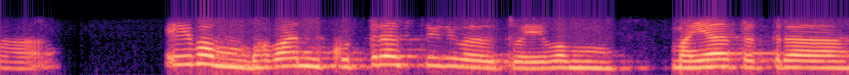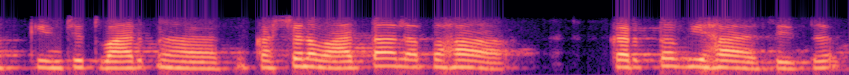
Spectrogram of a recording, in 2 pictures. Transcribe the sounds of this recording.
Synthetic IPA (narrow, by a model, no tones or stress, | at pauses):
a | eːʋɐmbʱɐʋaːnkut̪ɾɐst̪ʰit̪iʋɐd̪ɐt̪ueːʋɐmːɐjaːt̪ɐt̪ɾɐkiɲt͡ʃit̪ʋaːɾkɐʂɐɳɐʋaːɾt̪aːlɐpɐɦɐ | kɐɾt̪ɐʋjɐɦasit̪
